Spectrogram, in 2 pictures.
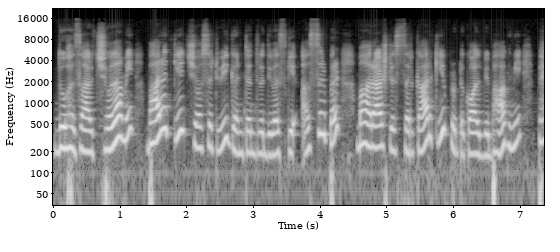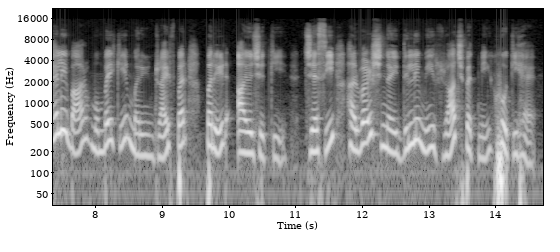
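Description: A woman's voice: medium pitch, big pitch swings, measured pace, hardly any pauses, a little mellow. A woman reading a scripted news voice-over narration.

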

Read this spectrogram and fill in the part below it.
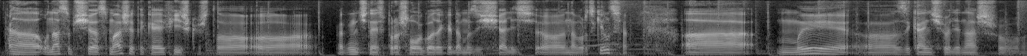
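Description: A man in his thirties, a guest in a studio interview, explaining his tourism project with many pauses and fillers. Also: fairly low pitch, fairly even intonation. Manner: explanatory, with frequent hesitations. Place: radio studio. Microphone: studio mic on stand.

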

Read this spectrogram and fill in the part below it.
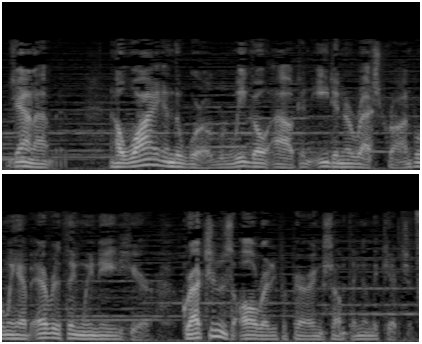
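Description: A man's voice: sits low, fairly quick, over music, natural voice. An actor playing a stern, fussy, controlling scientist father in an audio drama, speaking formally and precisely. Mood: dismissive, scornful. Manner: formal, authoritative, precise wording.

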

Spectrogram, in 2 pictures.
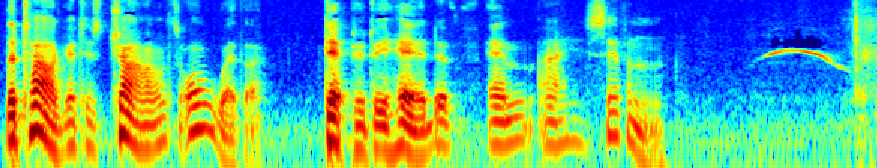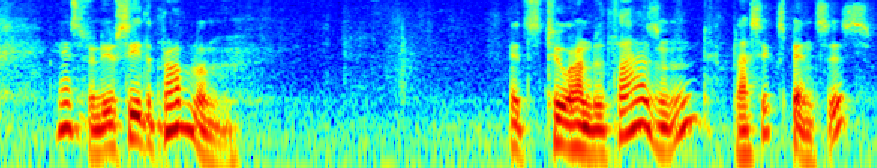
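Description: An actor playing a sly, clubby British intelligence officer in a radio crime drama, hesitant and insinuating. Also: male voice, medium pitch, very animated, unhurried, pauses often, darkish tone, slight background noise. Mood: sly, persuasive. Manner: hesitant, insinuating, repeats himself.

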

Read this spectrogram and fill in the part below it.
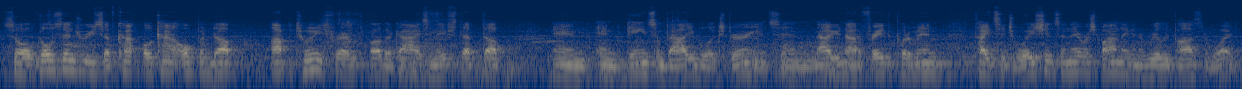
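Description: Halting older male coach, noisy room. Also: on the low side, steady tone. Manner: halting, repeats words, many fillers. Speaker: head basketball coach. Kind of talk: postgame press conference. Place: press room in front of a sponsor backdrop. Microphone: handheld mics held up by reporters.

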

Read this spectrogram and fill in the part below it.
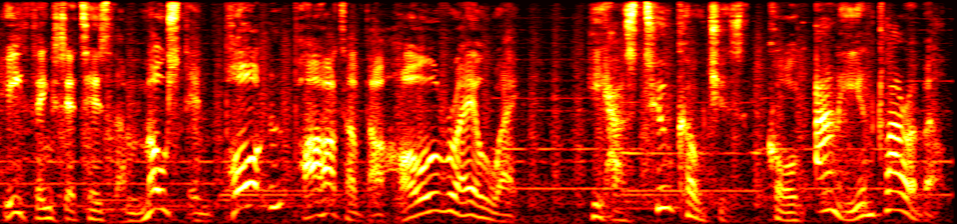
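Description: A middle-aged man presenting and telling stories to children as a station master, expressive and clearly enunciated. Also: fairly high pitch, moderate pace, music in the background.

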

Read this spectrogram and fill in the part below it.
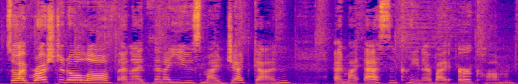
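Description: A woman's voice: on the high side, moderate pace, faint music behind. A woman in her thirties, an HVAC technician, talking casually and expressively to camera from the cab of her truck. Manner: animated, expressive, gesturing with hands. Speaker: HVAC technician and business owner. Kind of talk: casual vlog diary. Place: inside a parked truck cab. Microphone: camera on dashboard at arm's length.

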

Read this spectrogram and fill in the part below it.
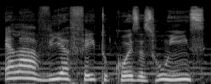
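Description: Slow woman narrating a children's story. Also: a little high. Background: background music.

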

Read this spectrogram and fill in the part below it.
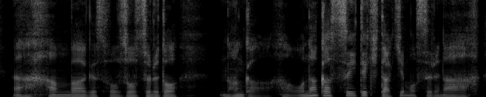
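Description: A man's voice: lowish voice, measured pace, a little mellow, no room sound, studio quality, natural voice. A man playing a flustered teenage boy jealous over his childhood friend in a romantic voice drama, boyish and hesitant. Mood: distracted, brooding. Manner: boyish, hesitant, muttering to himself. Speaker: amateur voice-drama actor. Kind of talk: Japanese romantic voice drama acting.

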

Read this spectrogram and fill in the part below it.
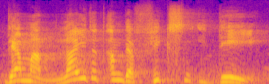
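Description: An actor playing a pompous, excitable psychiatrist lecturing colleagues in a theatrical old German radio play style. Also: male voice, high voice, heavily acted. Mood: scandalised, mocking. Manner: theatrical, declamatory, with drawn-out emphasis. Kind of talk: mid-20th-century German radio play acting. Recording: old radio recording, hall reverb, hiss.

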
